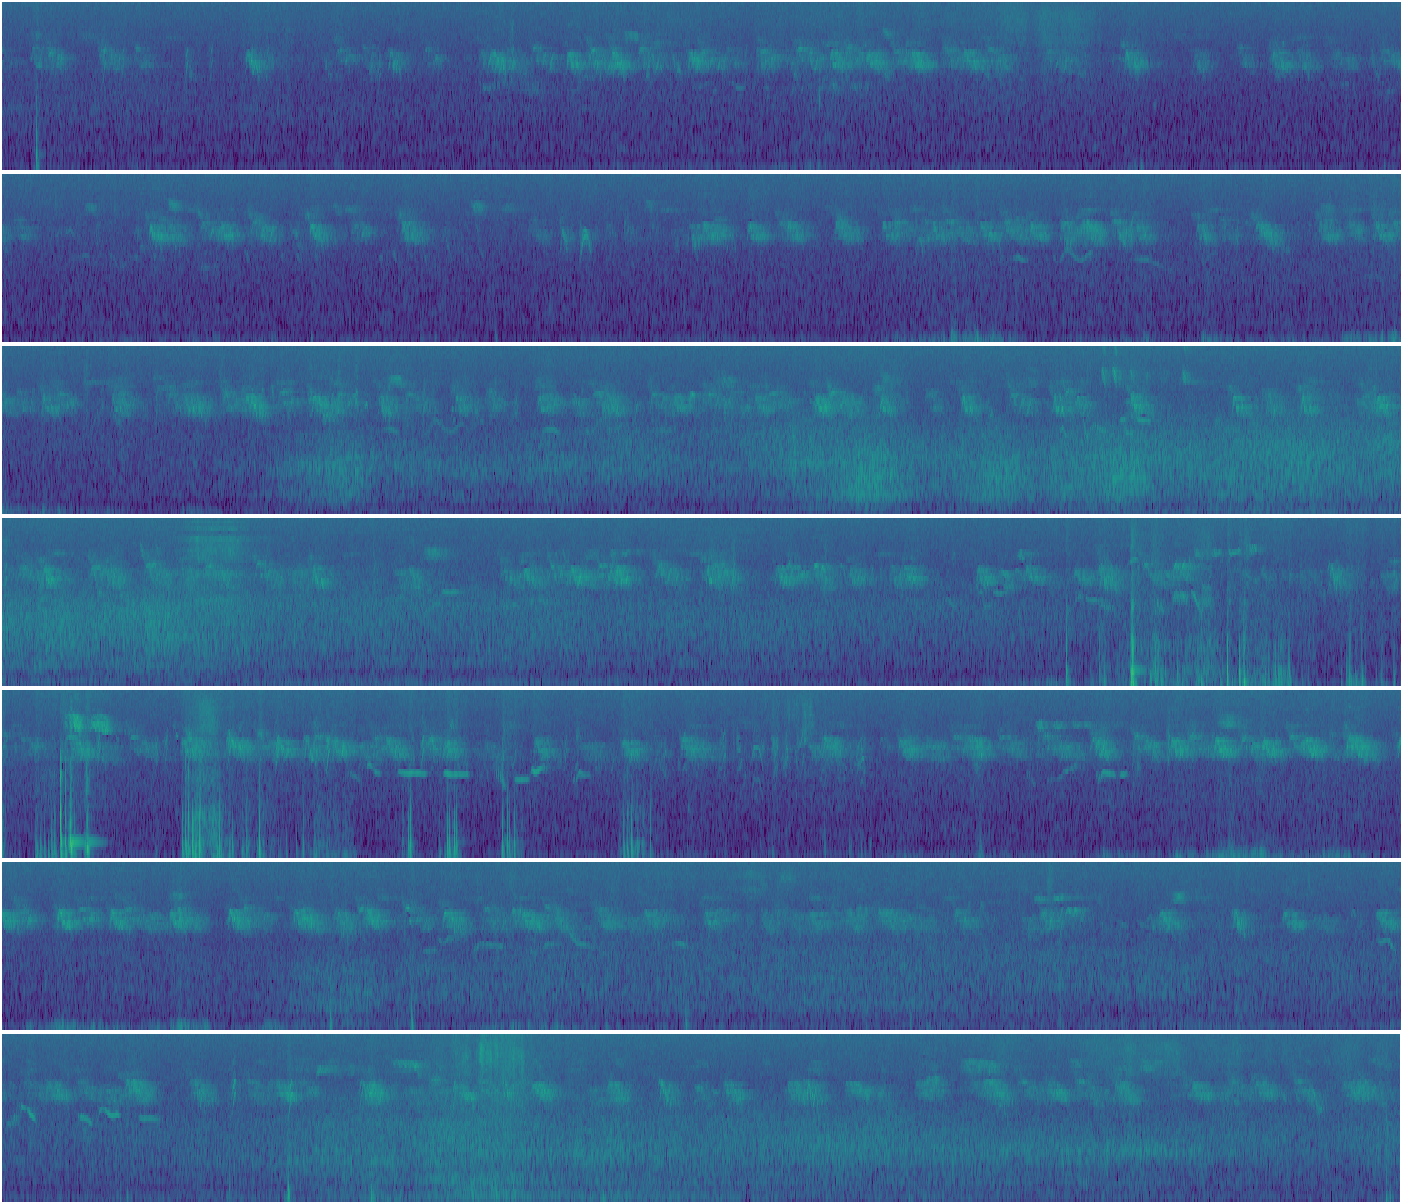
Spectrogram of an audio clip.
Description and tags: ambient chicharras crickets fire-crackers pines field-recording ambience ambient mediterranean summer nature ambiance birds wind windy trees field-recording countryside mediterranean road
Sound hunter from Valencia, Spain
